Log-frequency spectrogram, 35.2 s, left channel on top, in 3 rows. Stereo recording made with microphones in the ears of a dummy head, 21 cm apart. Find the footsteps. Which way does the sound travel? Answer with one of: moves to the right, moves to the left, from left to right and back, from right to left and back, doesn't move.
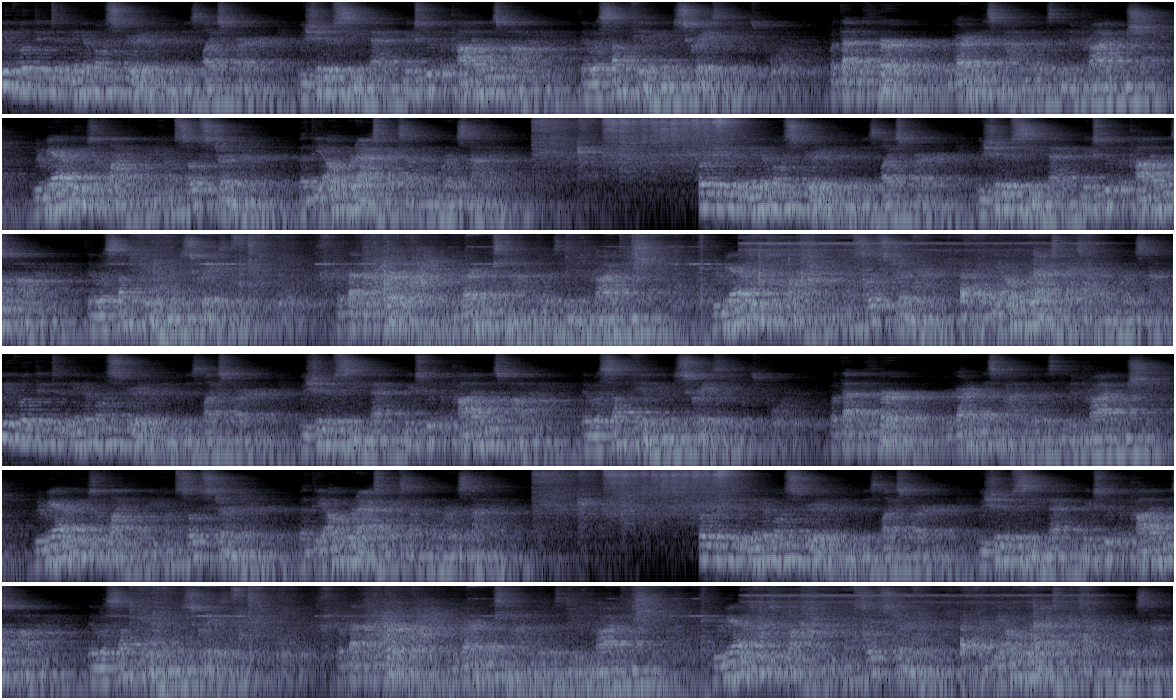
from right to left and back.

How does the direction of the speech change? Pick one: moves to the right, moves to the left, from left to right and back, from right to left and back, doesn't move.
doesn't move.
